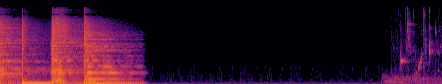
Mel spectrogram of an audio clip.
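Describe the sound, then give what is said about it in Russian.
Several loud, resonant water drips plink in quick succession, then a stretch of near silence before a few fainter, chirpy drops return at the end. “Вода. Жидкость без цвета, запаха и вкуса.”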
